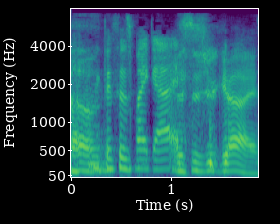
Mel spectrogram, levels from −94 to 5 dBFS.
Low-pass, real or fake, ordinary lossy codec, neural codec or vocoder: 7.2 kHz; fake; MP3, 48 kbps; vocoder, 44.1 kHz, 128 mel bands, Pupu-Vocoder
